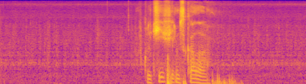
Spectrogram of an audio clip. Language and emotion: Russian, neutral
